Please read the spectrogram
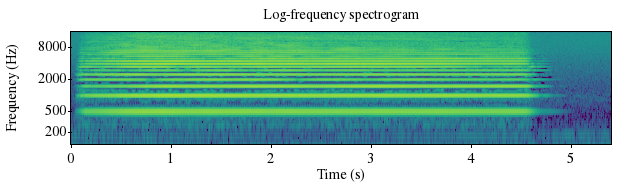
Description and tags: violin arco non vib B3
violin arco non vibrato
non, arco, violin, vibrato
